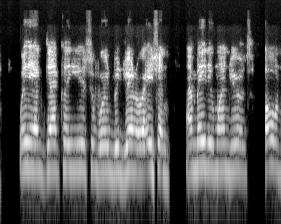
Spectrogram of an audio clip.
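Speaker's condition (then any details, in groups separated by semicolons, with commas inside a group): ALS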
